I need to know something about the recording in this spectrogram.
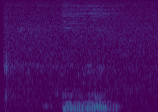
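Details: Sleeping six-month-old Belgian Malinois Shepherd puppy named LuLu MaGoo snoring indoors: one low, rumbling, growl-like snore lasting under a second, otherwise a quiet room.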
